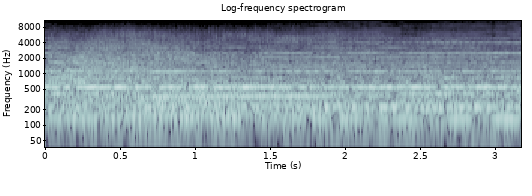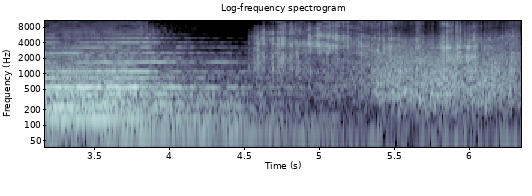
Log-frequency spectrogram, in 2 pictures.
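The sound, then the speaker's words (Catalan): Engine drone of a small two-seat airplane, a loud, steady, harmonic hum for about four seconds that then gives way to a broader, rougher rushing noise. “És un avió de dues places.”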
